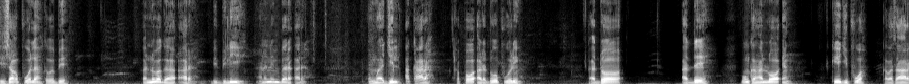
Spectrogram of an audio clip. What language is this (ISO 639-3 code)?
dga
